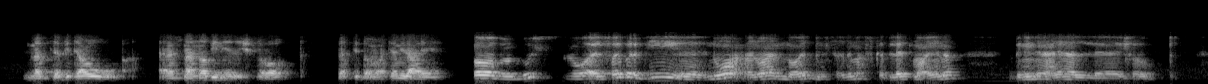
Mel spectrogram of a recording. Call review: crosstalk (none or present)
none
